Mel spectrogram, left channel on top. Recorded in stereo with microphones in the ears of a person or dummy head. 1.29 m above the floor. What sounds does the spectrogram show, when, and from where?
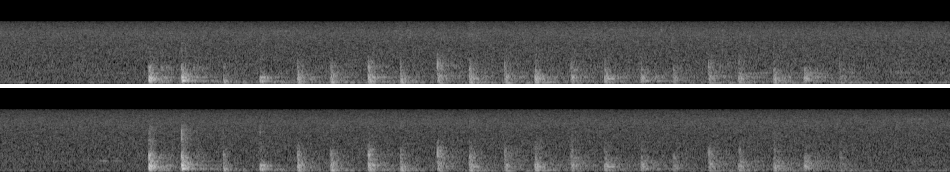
1.5 s running footsteps: 50° right (ahead or behind), 2 m; by 8.6 s 15° left (ahead or behind), 7.5 m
